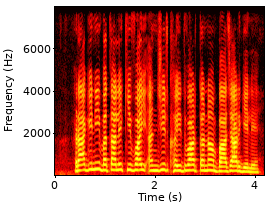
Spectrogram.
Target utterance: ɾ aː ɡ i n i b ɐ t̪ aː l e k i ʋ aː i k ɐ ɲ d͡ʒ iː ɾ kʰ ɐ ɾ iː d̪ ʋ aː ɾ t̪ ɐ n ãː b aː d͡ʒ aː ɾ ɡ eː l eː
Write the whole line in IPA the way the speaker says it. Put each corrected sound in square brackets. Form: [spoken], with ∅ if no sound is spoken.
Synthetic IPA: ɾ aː ɡ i n i b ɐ t̪ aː l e k i ʋ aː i [ʔ] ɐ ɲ d͡ʒ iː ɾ kʰ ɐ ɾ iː d̪ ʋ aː ɾ t̪ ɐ n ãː b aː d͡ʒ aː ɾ ɡ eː l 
